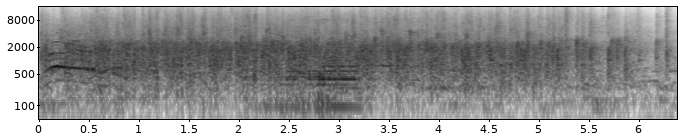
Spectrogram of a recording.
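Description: Audience applause for two musicians at an improv theatre match, a dense steady clatter of many hands that fades out near the end.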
